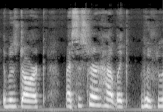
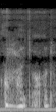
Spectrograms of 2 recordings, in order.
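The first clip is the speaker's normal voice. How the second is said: breathy whispered dread, barely audible; 3 semitones higher, 12 dB quieter than usual. Retold or imitated. Vlogger whispering her shock to viewers. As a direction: drop to a hushed, voiceless gasp of disbelief. Recalling the awful group chat breakup.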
